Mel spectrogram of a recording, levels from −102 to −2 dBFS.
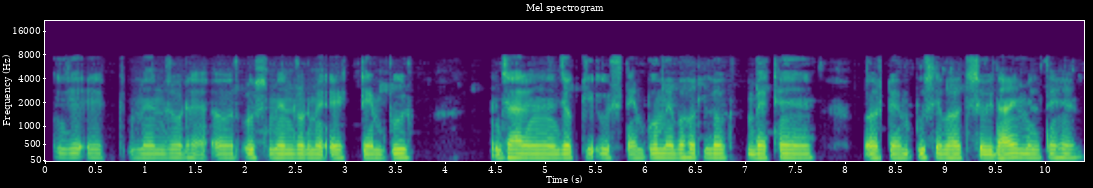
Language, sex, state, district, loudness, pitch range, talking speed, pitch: Hindi, male, Bihar, Lakhisarai, -21 LUFS, 115-120 Hz, 185 wpm, 115 Hz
